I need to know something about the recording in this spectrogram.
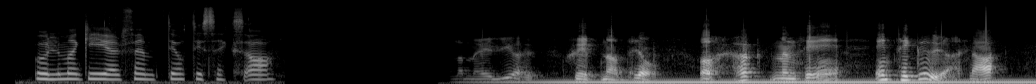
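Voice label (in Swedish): Norsjö Västerbotten, dialekter, svenska sagor; Folkminnen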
